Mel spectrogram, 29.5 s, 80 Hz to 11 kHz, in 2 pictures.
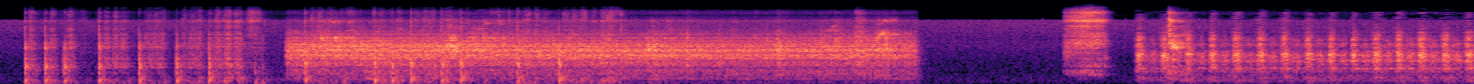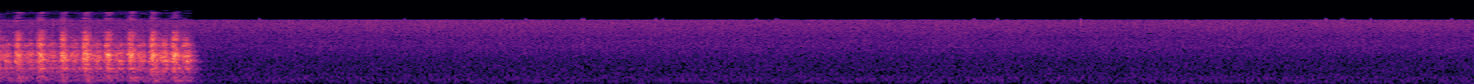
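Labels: At 0.22 seconds, writing is heard. As that goes on, at 2.85 seconds, a bird can be heard. Then at 10.62 seconds, there is breathing. Over it, at 11.34 seconds, you can hear a dog. A constant faint background noise remains about 30 decibels below the sounds.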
